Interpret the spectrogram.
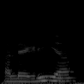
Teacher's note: hay acento en la I, que es débil, alegría. Entonces, hiato, porque hay separación.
